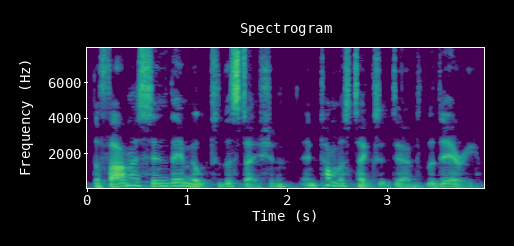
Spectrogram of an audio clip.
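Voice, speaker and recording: A man reading a children's storybook aloud in an expressive narrating style. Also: mid-range voice, a little fast, creaky. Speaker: storybook reader. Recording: faint background noise.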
